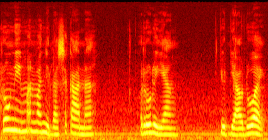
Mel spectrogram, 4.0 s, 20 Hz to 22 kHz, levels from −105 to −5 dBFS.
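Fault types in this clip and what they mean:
Nothing to flag here, as the speech comes through without any technical faults worth listing.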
